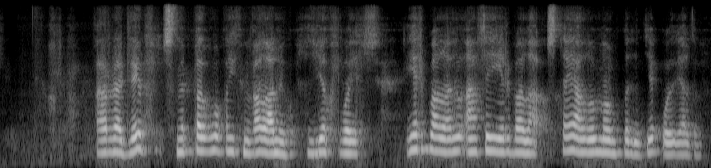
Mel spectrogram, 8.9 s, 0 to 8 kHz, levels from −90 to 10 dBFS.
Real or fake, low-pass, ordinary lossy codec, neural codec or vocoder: fake; 7.2 kHz; none; codec, 16 kHz in and 24 kHz out, 0.6 kbps, FocalCodec, streaming, 2048 codes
